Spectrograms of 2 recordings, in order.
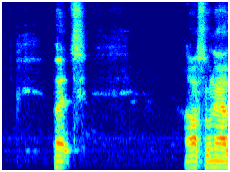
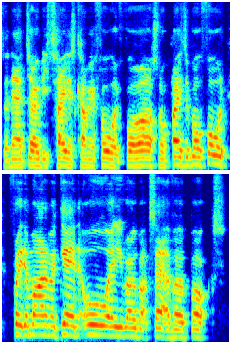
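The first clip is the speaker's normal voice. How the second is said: rising, louder live commentary as the attack builds; excited play-by-play; 4 semitones higher, 4 dB louder than usual. Real, not acted. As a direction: call the attack as it happens, pitch climbing.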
